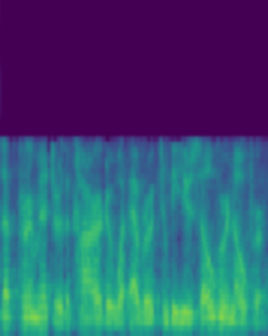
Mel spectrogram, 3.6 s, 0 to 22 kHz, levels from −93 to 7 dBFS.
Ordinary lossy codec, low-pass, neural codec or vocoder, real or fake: AAC, 16 kbps; 7.2 kHz; codec, 16 kHz, 2 kbps, FunCodec, trained on Chinese and English, 25 frames a second; fake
